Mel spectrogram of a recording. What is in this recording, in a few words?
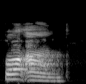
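"fallhand", Nigerian Pidgin, female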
